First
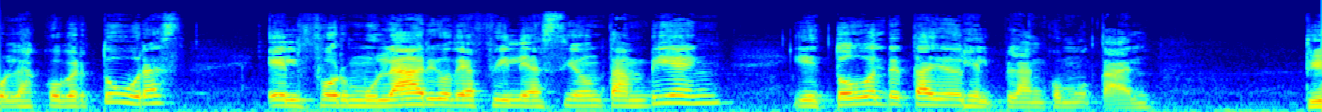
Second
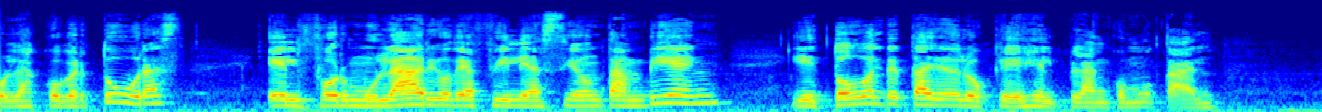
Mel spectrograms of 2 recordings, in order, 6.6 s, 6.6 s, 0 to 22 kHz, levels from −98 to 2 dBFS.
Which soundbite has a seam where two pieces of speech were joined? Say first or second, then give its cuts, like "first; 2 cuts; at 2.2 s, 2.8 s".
first; 1 cut; at 4.8 s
